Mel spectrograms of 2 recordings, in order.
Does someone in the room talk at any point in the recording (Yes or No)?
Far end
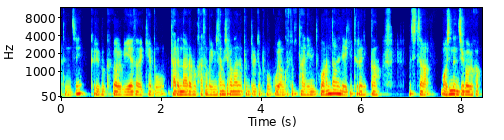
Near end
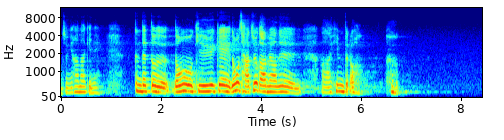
Yes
